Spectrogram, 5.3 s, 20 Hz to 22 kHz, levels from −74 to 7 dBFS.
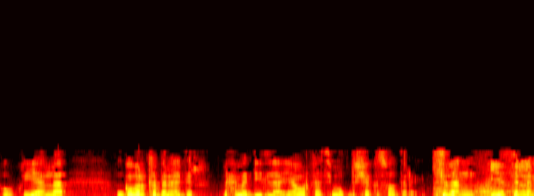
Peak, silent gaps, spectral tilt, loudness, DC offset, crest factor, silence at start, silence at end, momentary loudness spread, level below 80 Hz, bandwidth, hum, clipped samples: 0 dBFS; none; -8 dB/octave; -17 LUFS; under 0.1%; 16 dB; 0 s; 0 s; 12 LU; -64 dBFS; 5.4 kHz; none; under 0.1%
